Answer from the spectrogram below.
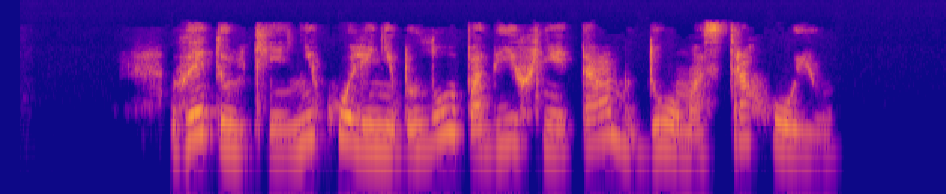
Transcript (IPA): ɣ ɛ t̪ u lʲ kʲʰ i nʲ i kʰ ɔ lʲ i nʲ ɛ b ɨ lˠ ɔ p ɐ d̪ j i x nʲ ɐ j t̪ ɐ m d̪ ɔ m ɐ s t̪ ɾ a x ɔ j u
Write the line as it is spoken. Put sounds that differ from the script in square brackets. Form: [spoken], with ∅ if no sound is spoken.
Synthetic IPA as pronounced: ɣ ɛ t̪ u lʲ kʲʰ i nʲ i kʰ ɔ lʲ i nʲ ɛ b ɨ lˠ ɔ p ɐ d̪ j i x nʲ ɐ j t̪ [a] m d̪ ɔ m ɐ s t̪ ɾ a x ɔ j u

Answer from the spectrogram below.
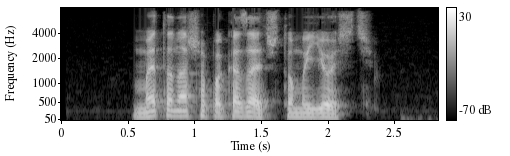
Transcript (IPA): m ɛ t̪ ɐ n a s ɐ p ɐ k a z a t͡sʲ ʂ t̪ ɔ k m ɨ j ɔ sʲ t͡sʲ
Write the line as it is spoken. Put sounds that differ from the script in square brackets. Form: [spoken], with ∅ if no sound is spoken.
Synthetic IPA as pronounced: m ɛ t̪ ɐ n a [ʂ] ɐ p ɐ k a z a t͡sʲ ʂ t̪ ɔ [∅] m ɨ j ɔ sʲ t͡sʲ

